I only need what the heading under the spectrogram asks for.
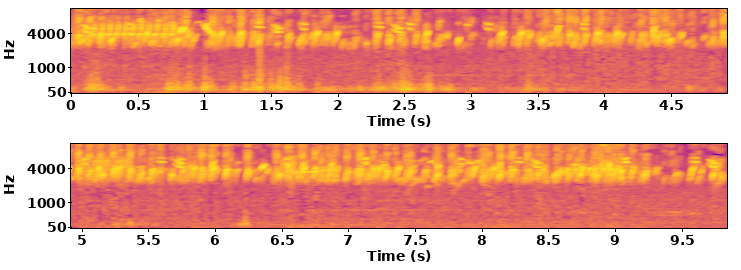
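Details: Collective goldfinch chatter (batbata) for stimulating goldfinch song: a thick wash of bright, fast twittering from several birds, with some dull low knocks in the first few seconds.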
